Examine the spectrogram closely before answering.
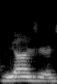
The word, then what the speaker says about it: Leandrea: Leandrea. I like cuz your name is not Leandre like Leandrea Johnson, the gospel singer.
